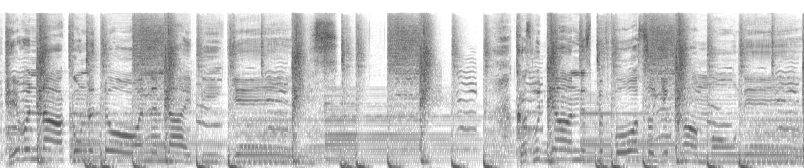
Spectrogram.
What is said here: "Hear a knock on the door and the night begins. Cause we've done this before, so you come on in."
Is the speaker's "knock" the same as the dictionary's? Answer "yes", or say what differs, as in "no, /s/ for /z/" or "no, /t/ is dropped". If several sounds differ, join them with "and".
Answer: yes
